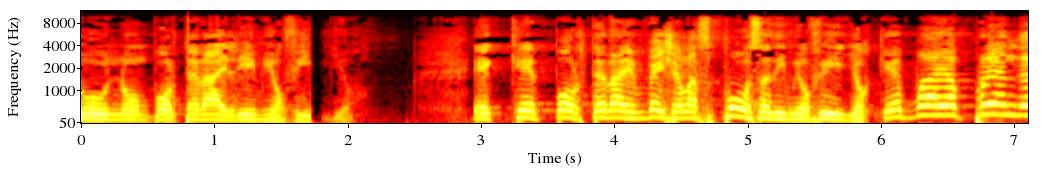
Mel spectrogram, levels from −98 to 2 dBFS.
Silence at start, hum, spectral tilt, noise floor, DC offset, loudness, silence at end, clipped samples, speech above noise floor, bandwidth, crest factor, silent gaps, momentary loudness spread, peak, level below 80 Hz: 0 s; none; -5 dB/octave; -52 dBFS; under 0.1%; -13 LUFS; 0 s; under 0.1%; 39 dB; 10.5 kHz; 14 dB; none; 8 LU; 0 dBFS; -40 dBFS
